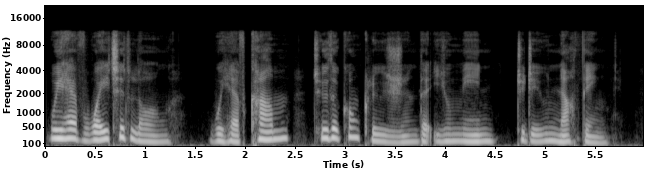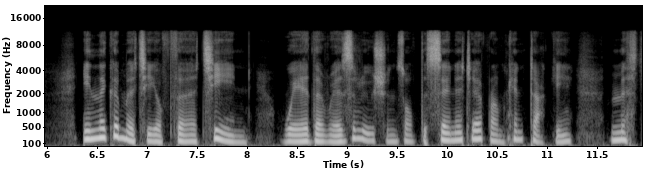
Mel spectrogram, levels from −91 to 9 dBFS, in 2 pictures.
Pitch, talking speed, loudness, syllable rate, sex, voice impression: 160 Hz, 150 wpm, -21 LUFS, 4.6 syllables/s, female, feminine, adult-like, slightly clear, slightly elegant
